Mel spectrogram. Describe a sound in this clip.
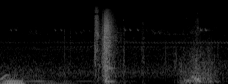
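A dart fires with a short sharp puff.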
